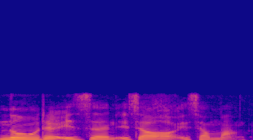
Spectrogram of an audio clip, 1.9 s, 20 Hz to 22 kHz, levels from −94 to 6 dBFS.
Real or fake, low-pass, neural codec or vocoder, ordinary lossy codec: fake; 7.2 kHz; codec, 16 kHz, 8 kbps, FreqCodec, larger model; none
